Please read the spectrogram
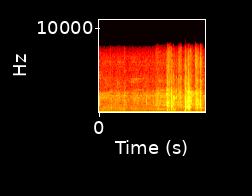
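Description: Steady background hiss with a few clicks and knocks, and one low thump near the end, as a handheld camera is moved about.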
